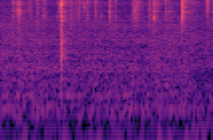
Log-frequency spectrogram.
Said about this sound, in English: Here's a nice video of me typing.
